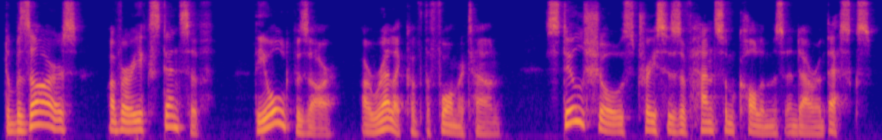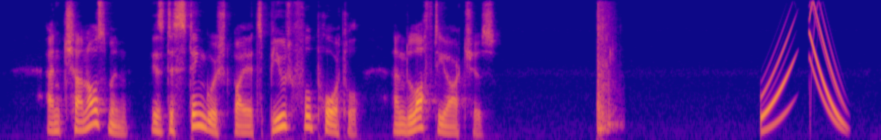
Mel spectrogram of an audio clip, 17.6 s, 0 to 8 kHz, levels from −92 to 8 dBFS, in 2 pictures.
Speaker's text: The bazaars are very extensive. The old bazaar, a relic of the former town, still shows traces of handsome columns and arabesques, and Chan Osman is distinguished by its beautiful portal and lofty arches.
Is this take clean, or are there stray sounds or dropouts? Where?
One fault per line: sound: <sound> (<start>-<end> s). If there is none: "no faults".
sound: thud (14.8-15.1 s)
sound: chirp (16.4-17.3 s)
